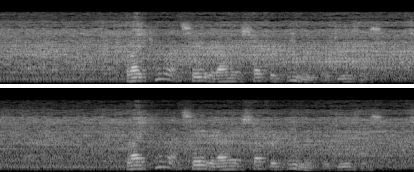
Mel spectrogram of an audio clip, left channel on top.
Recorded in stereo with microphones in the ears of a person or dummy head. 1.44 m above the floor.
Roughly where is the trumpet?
I don't hear a trumpet.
